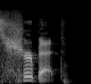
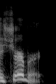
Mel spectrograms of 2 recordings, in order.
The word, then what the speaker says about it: sherbet: It's sherbet. – Is it? – It's S-H-E-R-B-E-T. – Oh. I guess I pronounced it wrong forever. But don't people, I think people say Sherbert though, right? – I think they do.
